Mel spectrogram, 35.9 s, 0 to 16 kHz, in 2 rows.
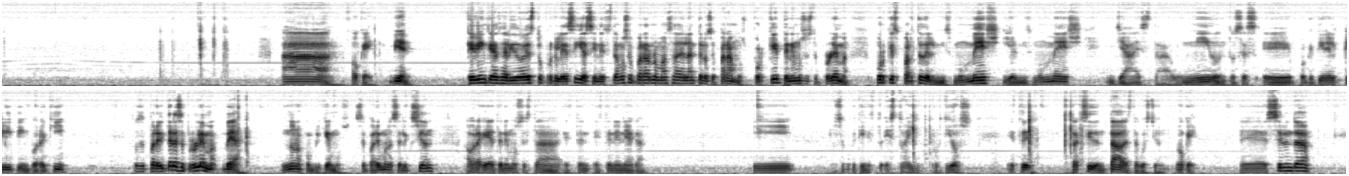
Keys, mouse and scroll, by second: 1.1-2.5 middle drag, 2.9 ctrl+z, 18.3 click, 21.1 p, 22.3 click, 23.2 click, 24.0-27.5 middle drag, 30.1 Tab, 30.5 click, 31.6 x, 31.7 click, 32.2 shift+a, 34.8 click.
